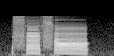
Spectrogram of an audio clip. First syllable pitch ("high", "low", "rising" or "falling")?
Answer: high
